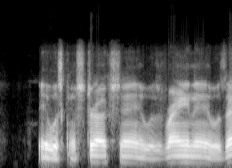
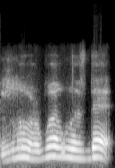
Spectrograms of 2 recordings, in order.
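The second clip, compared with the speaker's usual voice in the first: rising much higher in amazement; high, astonished question to the Lord; retold astonishment; 10 semitones higher, slower than usual. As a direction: ask it wide-eyed, stunned and awed. Astonished after the divine voice.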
